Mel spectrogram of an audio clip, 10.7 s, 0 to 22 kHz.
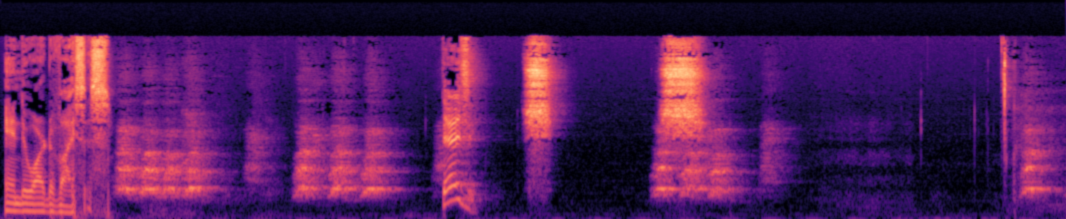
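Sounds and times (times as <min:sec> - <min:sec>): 
speech: 0:00.1 - 0:01.2, 0:04.4 - 0:05.6, 0:06.6 - 0:07.2
big yellow female Labrador barking: 0:01.1 - 0:04.7, 0:06.5 - 0:08.0, 0:10.1 - 0:10.6.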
